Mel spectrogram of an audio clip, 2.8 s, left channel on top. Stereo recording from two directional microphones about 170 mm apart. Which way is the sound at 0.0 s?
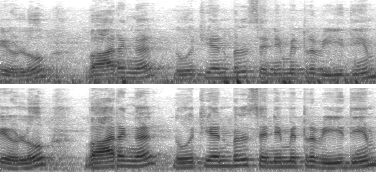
30° right (ahead or behind).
